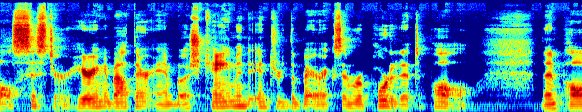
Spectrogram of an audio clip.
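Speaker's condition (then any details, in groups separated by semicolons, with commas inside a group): No condition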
